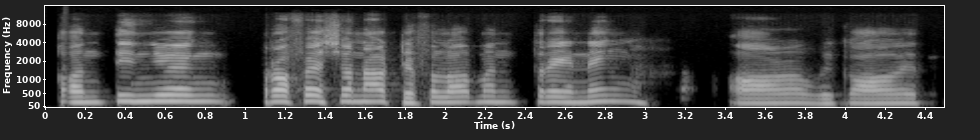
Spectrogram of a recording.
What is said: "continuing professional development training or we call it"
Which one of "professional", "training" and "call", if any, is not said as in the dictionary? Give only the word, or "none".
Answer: professional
